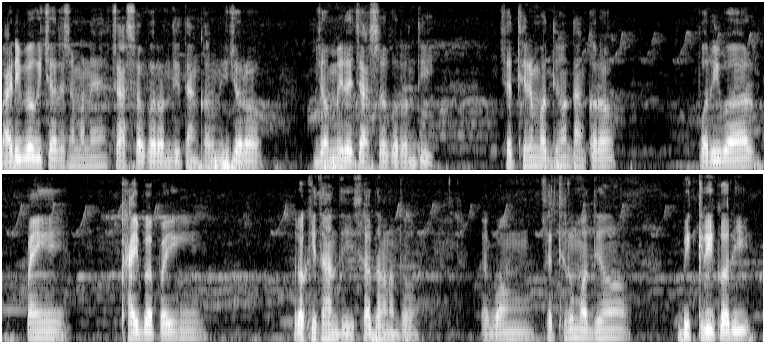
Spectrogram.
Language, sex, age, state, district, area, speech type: Odia, male, 30-45, Odisha, Jagatsinghpur, urban, spontaneous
